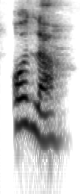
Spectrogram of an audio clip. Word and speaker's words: hola: say hola uh so in spanish the h will be silence which means that we will pronounce it uh so if you want to say this word you will say hola instead of cola mashita repeat this word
